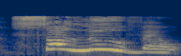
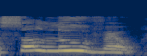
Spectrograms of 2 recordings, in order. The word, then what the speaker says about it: solúvel: deveria ter o assento solúvel Olha a pronúncia solúvel né solúvel tá faltando aqui ó o assento porque é uma paroxítona terminada em L Então eu preciso acentuar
